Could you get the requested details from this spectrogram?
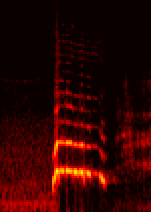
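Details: Fighting wild turkeys with coyotes in the background: one abrupt, loud gobble of fast rattling pulses lasting half a second, then fainter gurgling calls trailing off.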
